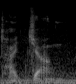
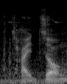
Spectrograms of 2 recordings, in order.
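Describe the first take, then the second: First: The name is said with English pronunciation. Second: The name is said with Chinese pronunciation. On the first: The speaker calls it wrong. "not Taichung" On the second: The speaker calls it right. "the way you say them in Chinese"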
